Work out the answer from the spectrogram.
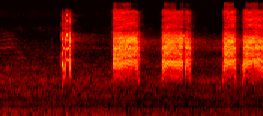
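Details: Sindh, Pakistan black francolin delivering a loud rasping phrase: a brief opening chip, two long coarse buzzy notes, then two tight short bursts to finish. Quiet background otherwise.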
